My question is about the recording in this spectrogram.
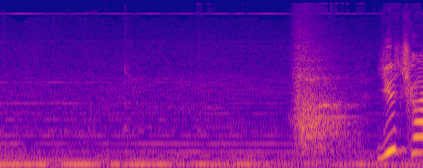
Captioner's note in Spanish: suspira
